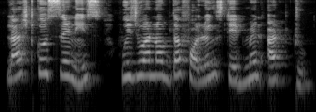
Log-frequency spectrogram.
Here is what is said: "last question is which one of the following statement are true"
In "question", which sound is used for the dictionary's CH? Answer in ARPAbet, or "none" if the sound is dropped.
S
